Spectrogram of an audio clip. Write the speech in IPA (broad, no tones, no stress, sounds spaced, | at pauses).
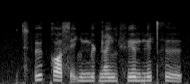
t͡sʼ ʉ k ɔ s ḛ ʎ mʲ ə˞ ɖ ã ʎ fʲ ə̃ bʲ ə̃ t̪ʰ ɨ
